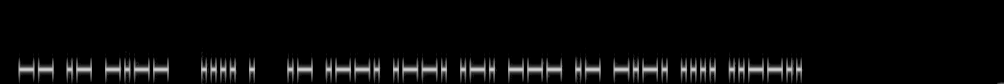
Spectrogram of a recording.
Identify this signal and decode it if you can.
Morse code, heard as a keyed tone, about 25 wpm, 700 Hz. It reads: MAY HE APPROACH?
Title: Sentences from Top 1000 Words - Review Part 6 - 25wpm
